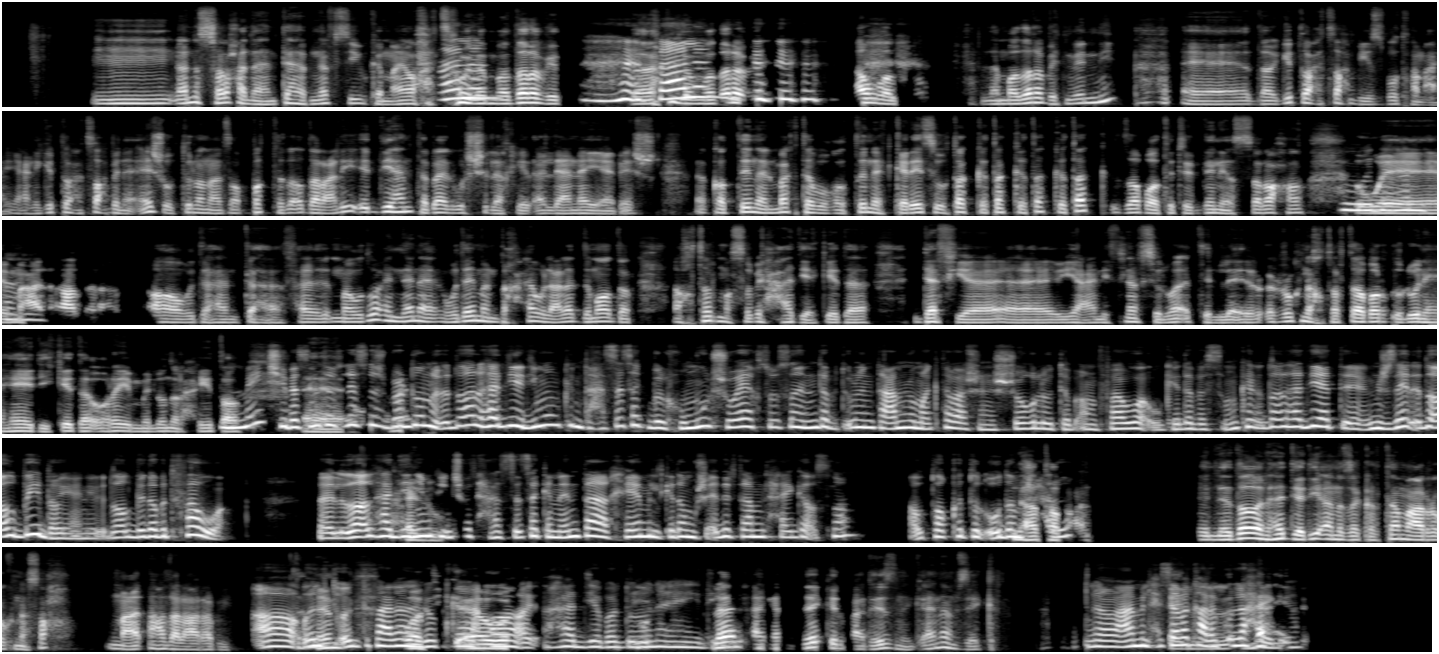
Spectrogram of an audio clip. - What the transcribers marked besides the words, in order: laughing while speaking: "واحد صاحبي، لمّا ضربت لمّا ضربت"; chuckle; laugh; tapping; unintelligible speech
- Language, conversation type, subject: Arabic, podcast, إزاي تغيّر شكل قوضتك بسرعة ومن غير ما تصرف كتير؟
